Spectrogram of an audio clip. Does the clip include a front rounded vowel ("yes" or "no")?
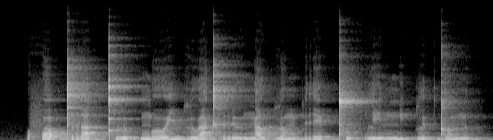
no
